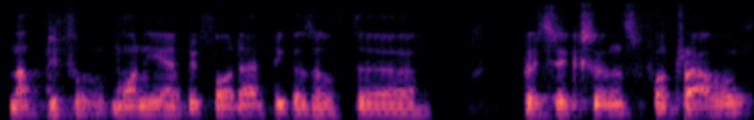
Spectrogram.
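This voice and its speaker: A man's voice: lowish voice, moderate pace. A man with an Estonian accent, answering interview questions in an easygoing, modest way. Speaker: guest, disc golf YouTuber. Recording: muffled lo-fi audio.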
